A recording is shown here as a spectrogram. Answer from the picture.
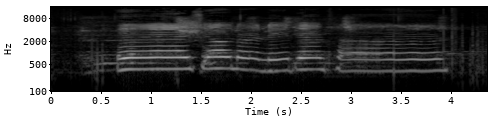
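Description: A three-year-old child singing in a high voice: a short run of drawn-out notes that ends in one long held note.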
